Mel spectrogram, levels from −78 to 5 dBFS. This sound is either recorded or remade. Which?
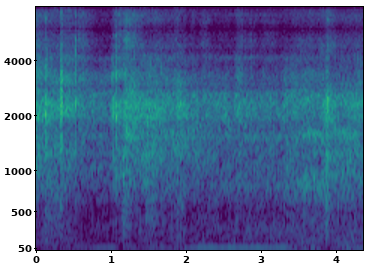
remade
